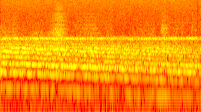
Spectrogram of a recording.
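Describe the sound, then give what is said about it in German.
A house burglar alarm siren wails steadily and loudly, a sustained high-pitched electronic tone with stacked harmonics and no pauses, sounding alone without any voices. “Wir sind hierher gekommen, weil wir den Alarm von Miranda Kramers Haus ausgehört haben.”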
